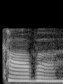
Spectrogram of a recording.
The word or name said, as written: kava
